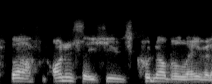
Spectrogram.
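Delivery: ordinary talk, nothing marked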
